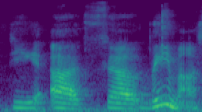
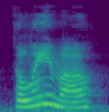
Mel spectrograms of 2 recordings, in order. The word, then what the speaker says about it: Thelema: of Lon Milo DeQuette's things, and he says Thelema. So when I've been pronouncing it the other way, that's been wrong. So I want to correct myself. Thelema, according to Thelema, there are three major aeons that are the focus.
